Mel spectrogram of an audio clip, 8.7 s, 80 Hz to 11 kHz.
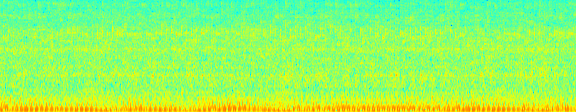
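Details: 96-inch V-twin motor with Edelbrock heads, freshly built and first fired on an engine run stand before installation in the bike; loud steady lope at fast idle, firing evenly, no knock or rattle; normal idle.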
